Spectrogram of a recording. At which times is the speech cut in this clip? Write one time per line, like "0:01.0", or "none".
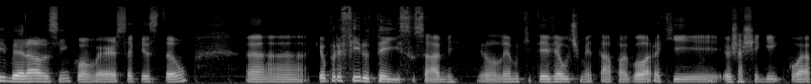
0:03.1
